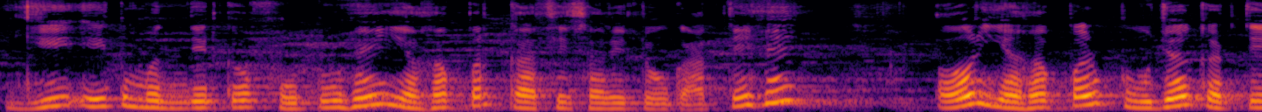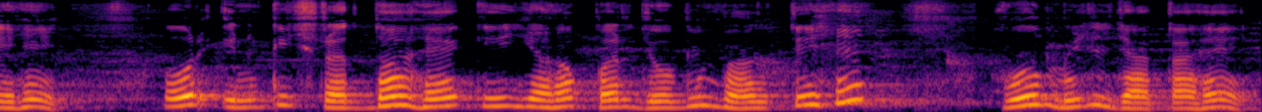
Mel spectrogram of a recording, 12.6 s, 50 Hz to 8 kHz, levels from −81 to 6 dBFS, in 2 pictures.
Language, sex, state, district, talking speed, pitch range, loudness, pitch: Hindi, male, Uttar Pradesh, Jyotiba Phule Nagar, 160 wpm, 170-235 Hz, -18 LUFS, 190 Hz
